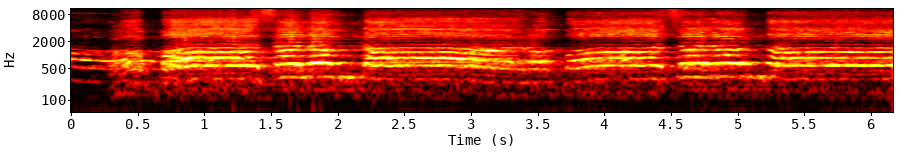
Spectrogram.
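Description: Male voices chanting a devotional manqabat in long, held phrases whose notes bend and glide in pitch, with a choir-like vocal backing.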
